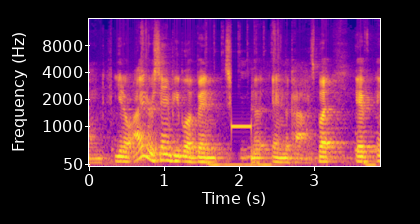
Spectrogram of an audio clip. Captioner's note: beep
